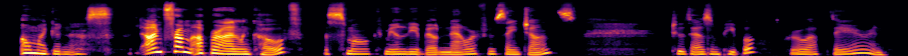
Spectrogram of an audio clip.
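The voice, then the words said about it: Lilting Newfoundland accent. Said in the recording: “hear the lilt in your voice, I think, that gives you away as a Newfoundlander”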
